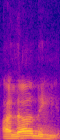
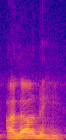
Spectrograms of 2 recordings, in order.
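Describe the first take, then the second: No difference in how they are said.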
